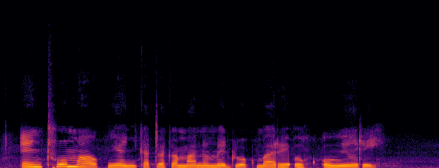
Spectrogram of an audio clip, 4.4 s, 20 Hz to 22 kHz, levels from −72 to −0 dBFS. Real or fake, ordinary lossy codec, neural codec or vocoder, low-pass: fake; none; autoencoder, 48 kHz, 32 numbers a frame, DAC-VAE, trained on Japanese speech; 19.8 kHz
